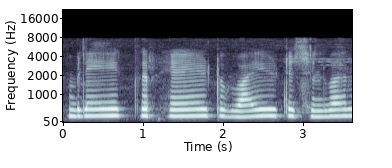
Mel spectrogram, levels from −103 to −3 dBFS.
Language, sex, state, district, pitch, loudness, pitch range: Hindi, female, Himachal Pradesh, Shimla, 230 Hz, -15 LUFS, 225-235 Hz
